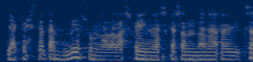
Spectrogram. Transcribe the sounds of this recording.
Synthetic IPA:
iakɛst̪ət̪əmbesonunəðələsfɛjnəskəsand̪ənarealidd͡z̥a

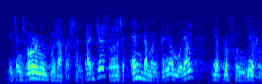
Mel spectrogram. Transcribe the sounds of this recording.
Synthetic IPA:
izənzβɔlənimpuzapəɾsənt̪ad͡ʒəzəsɛmd̪əmɐnt̪əniəlˠmuðɛlˠid̪əpɾufund̪iɾn

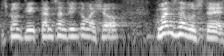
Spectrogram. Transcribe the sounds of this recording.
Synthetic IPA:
skolˠt̪it̪ansənziʎkɔməʃɔ | kwanzðəβ̞ust̪ɛ

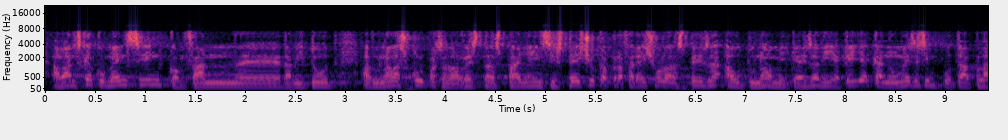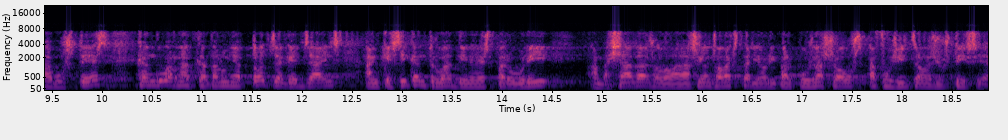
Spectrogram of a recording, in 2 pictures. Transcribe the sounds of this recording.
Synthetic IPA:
əβanskəkumɛnsiŋkɔmfand̪əβit̪ut̪ | əðunaləskulˠpəzələrest̪əðəspaɲəinsist̪ɛʃukəpɾəfəɾɛʃuələðəspɛzəʔːwt̪unɔmikəezəðiəkɛʎəkənumezezimput̪apləːβust̪ɛskaŋɡuβərnat̪̚kət̪əluɲət̪od͡zəkɛʎzaɲz | əŋkɛsikant̪ɾuβ̞at̪̚d̪inespəɾuβɾi | ə̰mbəʃaðəzoðələɣəsionzələkst̪əɾioɾipəɾpuzasɔwzəfuʒid͡zələʒust̪isiə

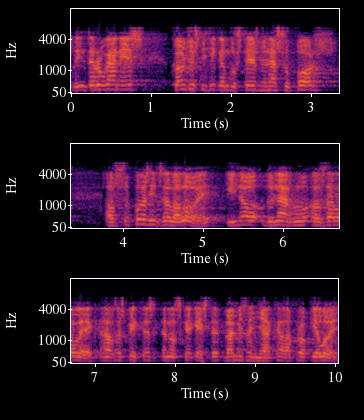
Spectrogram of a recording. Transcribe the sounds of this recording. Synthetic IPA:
lint̪əruɣ̞anes | kɔmʒust̪ifikəmbust̪ɛzd̪unasupɔrz | əlˠsːupɔzizðələloeinoðunarluəlˠzðələlɛkənəlˠzəspek̚t̪əzənəlˠskəkɛst̪əβamezəɲʎakələpɾɔpiəloe

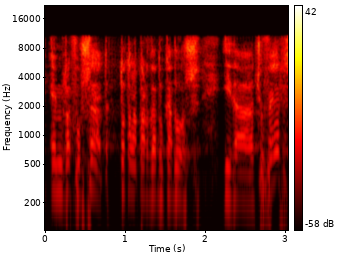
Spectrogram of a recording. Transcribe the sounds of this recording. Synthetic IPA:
ɛmrəfuɾsat̪ːot̪ələpaɾt̪d̪əðukəðoziðət͡ʃufɛɾs

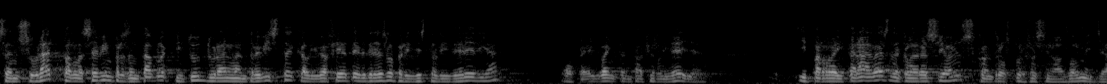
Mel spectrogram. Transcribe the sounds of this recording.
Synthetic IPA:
sənsuɾat̪̚pəɾləseβəimpɾəzənt̪aβləːk̚t̪it̪ut̪̚d̪uɾant̪lənt̪ɾəβist̪əkəliβ̞afeət̪eɾd̪ɾezəlˠpəɾiuðist̪əliðeɾeðiə | okəeʎβaint̪ənt̪afeɾlieʎə | ipərəit̪əɾaðəzðəkləɾəsionskɔnt̪ɾəːlˠspɾufəsiunalzðəlˠmid͡ʒa

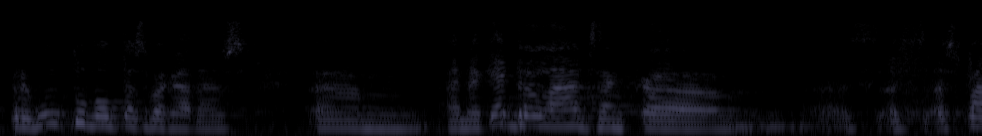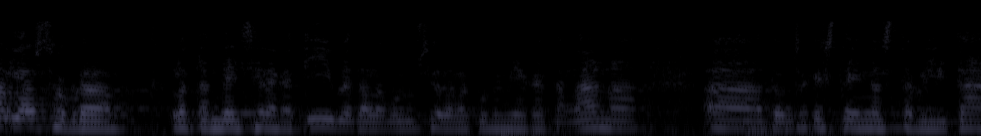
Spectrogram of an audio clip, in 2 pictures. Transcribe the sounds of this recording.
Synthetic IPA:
pɾəɣunt̪umɔlˠt̪əzβəɣaðəs | əmənəkɛrəlazəŋkə | səsəspaɾləsoβɾə | lət̪ənd̪ɛnsiənəɣət̪iβəðələβulusioðələkunumiəkət̪əlanə | əd̪ɔnzəkɛst̪əinəst̪əβilit̪a

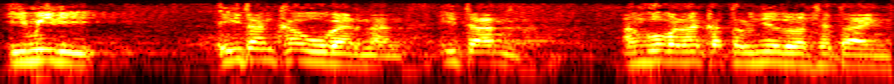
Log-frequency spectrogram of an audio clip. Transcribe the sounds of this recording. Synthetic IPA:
imiɾi | ejt̪aŋkaɣoβeɾnanejt̪an | aŋɡoɾnaŋkat̪aluɲaðuanset̪aejn

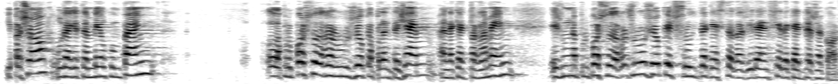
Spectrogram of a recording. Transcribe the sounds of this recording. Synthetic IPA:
ipəɾʃɔuðɛjət̪əmbeəlˠkumpaɲ | ləpɾupɔst̪əðərəzulus̬iokəplənt̪əʒɛmənəkɛt̪̚pərləmenezunəpɾupɔst̪əðərəzulusiokesfɾut̪̚d̪əkɛst̪ərəziðɛnsiəðəkɛt̪̚d̪əzəkɔɾ

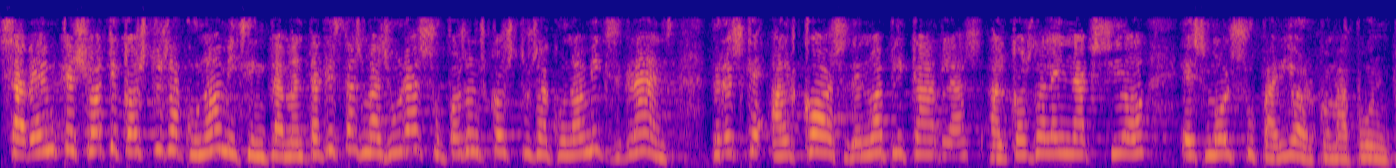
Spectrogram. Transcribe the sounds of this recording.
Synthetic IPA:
saβɛmkəʃɔt̪ekɔst̪uzəkunɔmiksimpləmənt̪akɛst̪əzməzuɾəsːupɔzaunskɔst̪uzəkunɔmikzɣɾans | pəɾɔeskəʔəlˠkɔzðənoəplikaɾləzəlˠkɔzðələinəksio | ezmɔlˠt̪supəɾioɾkɔmapunt̪

